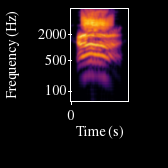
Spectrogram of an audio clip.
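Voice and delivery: loud high roar of frustration; frustrated roar. Retold or imitated. A taunted enemy player roaring in frustration. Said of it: "They're gonna be like".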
